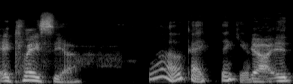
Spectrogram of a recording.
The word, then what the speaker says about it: ecclesia: in English, ecclesiastical, the S becomes a Z, like as in lose, okay? But in Latin, we shouldn't do that. We should, so it's not, so ecclesiastica, try not to say ecclesiastica. I think everybody will be portrayed at one time or another by sticking a Z in there in that place, but try not to. So J, So we okay. don't say ecclesia. We should say ecclesia.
